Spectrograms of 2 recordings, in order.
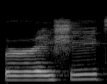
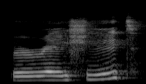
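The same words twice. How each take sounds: First: "Bereshit" repeated slowly and loudly for the class; slow Hebrew word. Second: "Bereshit" said slowly and loudly, syllable by syllable; slow Hebrew word. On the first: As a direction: model "Bereshit" in slow, clear sounds. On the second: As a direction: spell out "Bereshit" in slow, clear sounds. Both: Shown as a demonstration. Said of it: "B-R-A-S-H-I-T".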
